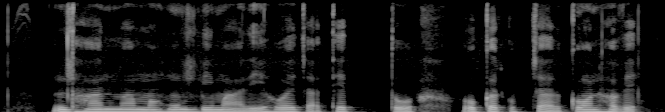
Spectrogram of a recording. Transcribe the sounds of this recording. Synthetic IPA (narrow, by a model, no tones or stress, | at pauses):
d̪ʱaːnmãməɦũbiːma̰ːɾḭɦoed͡ʒa̰ːt̪e | t̪o̰o̰ːkəɾʊpt͡ʃa̰ːɾkɔːnɦəʋeː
